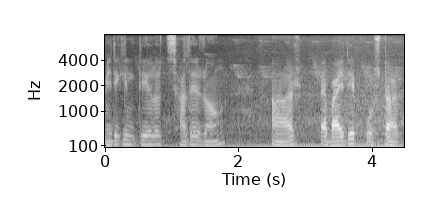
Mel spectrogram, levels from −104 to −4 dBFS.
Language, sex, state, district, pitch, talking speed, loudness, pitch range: Bengali, male, West Bengal, Cooch Behar, 105 Hz, 95 wpm, -19 LUFS, 100-115 Hz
